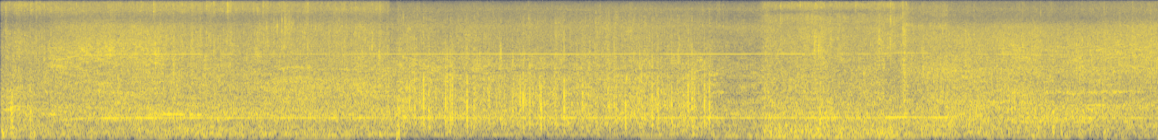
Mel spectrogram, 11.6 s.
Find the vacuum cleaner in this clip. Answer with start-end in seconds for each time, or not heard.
0.1-11.5.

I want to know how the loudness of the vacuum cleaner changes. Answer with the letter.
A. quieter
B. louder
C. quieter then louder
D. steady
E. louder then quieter
D.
